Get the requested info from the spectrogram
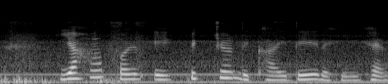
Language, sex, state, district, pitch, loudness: Hindi, male, Madhya Pradesh, Katni, 220 Hz, -20 LUFS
